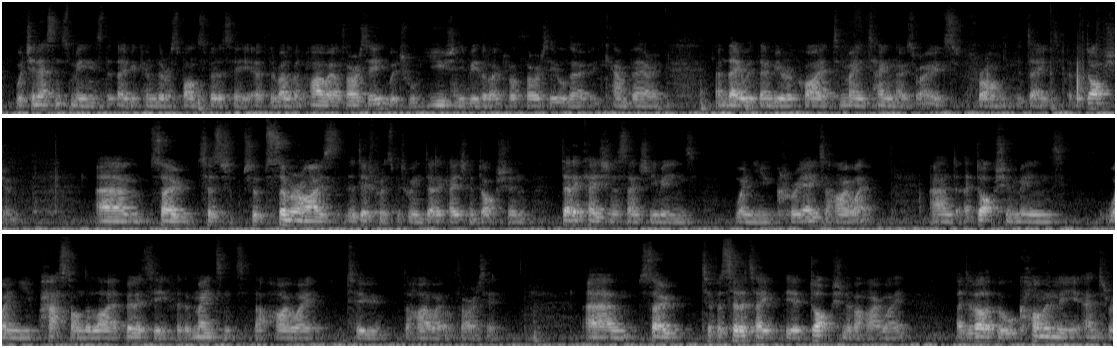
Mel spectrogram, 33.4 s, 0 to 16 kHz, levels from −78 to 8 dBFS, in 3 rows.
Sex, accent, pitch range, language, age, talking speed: male, British, 95-110 Hz, English, 20-39, 165 wpm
